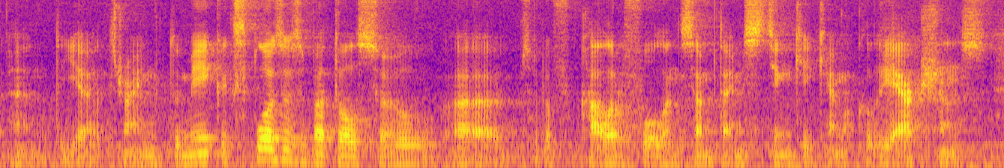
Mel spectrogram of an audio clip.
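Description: A man with a Russian accent speaks at a moderate pace. Noticeable background noise can be heard. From Russia, Moscow. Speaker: immunologist, professor; professor. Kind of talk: interview. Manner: halting, many fillers. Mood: calm, reflective. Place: office. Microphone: lapel.

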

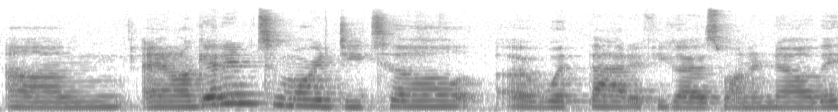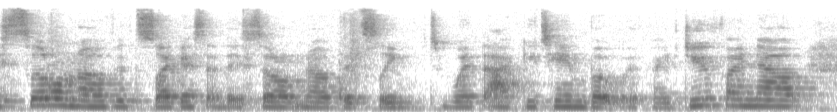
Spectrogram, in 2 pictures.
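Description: A woman talks with hardly any pauses and ordinary pitch variation. Light background noise and audible room echo are present. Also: fairly quick pace. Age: young. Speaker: vlogger. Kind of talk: casual talk to camera. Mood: earnest, slightly concerned. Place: home room. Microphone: camera far.

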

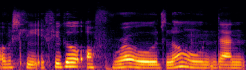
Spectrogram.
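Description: Over music in the background, a woman talks at a very deep, low pitch. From Morocco. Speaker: travel vlogger. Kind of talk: travel vlog monologue. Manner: animated. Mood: warm, upbeat. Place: home room. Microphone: lapel.

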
